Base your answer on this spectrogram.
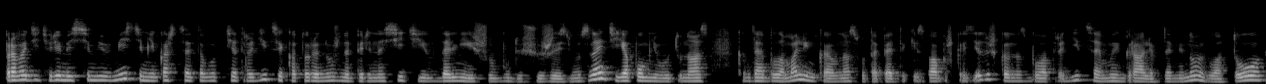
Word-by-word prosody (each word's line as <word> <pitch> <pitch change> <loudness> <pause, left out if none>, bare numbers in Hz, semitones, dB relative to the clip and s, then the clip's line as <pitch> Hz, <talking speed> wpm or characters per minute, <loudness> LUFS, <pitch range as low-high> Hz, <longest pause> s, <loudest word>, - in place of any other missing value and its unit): проводить 205 +1 +5
время 200 0 +5
с 195 0 -1
семьей 195 -1 +1
вместе, 235 +4 0
мне 175 -1 +1
кажется, 190 0 0
это 175 0 0
вот 170 0 -5
те 180 +2 0
традиции, 185 +6 -2
которые 160 -1 +1
нужно 170 -1 -1
переносить 155 +3 -3
и 155 - -1
в 150 0 -8
дальнейшую, 145 -3 +1
будущую 140 -2 -7
жизнь. 135 0 -2
Вот 150 - -5
знаете, 255 - +5
я 175 0 +7
помню, 165 -3 +2
вот 145 -1 -4
у - - -4
нас, 155 +1 +1 0.2
когда 160 +1 -2
я - - +3
была 155 -1 +1
маленькая, 175 -5 +2
у - - -5
нас 150 +1 -5
вот, 140 - -10
опять-таки, 135 0 -2
с - - -10
бабушкой 150 0 -1
и - - -7
с - - -16
дедушкой 230 -5 0
у - - -4
нас 150 0 -7
была 145 -1 -1
традиция: 170 +4 -4
мы 155 +2 -2
играли 145 -2 0
в 130 - -16
домино, 140 +9 -1
и - - -3
в - - -8
лото. 160 +10 +3
160 Hz, 235 wpm, -31 LUFS, 145-190 Hz, 0.2 s, я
